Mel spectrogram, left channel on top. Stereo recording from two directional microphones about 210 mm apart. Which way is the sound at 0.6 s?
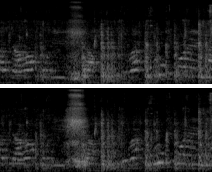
35° right (ahead or behind).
